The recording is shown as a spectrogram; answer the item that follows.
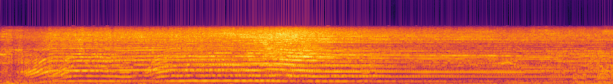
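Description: Tuned two-stroke racing scooters launching off the start line at full throttle, their engine pitch climbing steeply in two quick steps as they shift up. They then hold a high, nearly steady note that drops off slightly as they pull away down the strip.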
